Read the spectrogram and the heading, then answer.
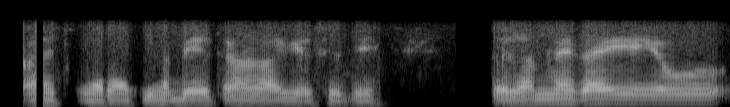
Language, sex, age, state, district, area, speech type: Gujarati, male, 18-30, Gujarat, Ahmedabad, urban, conversation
